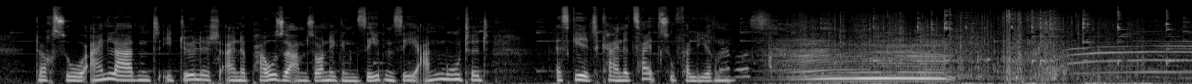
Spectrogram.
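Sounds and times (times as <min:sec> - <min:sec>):
speech: 0:00.4 - 0:08.9
cow mooing on a mountain hiking trail: 0:07.4 - 0:09.7, 0:10.6 - 0:11.9
quieter rustling: 0:07.7 - 0:11.2.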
